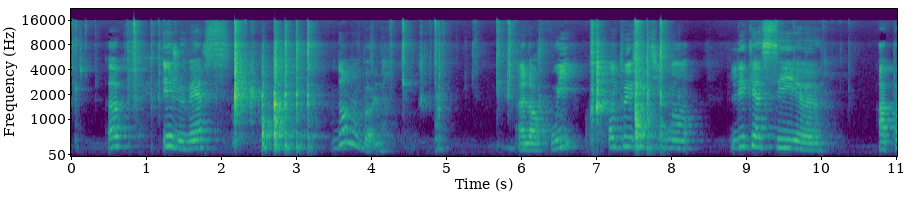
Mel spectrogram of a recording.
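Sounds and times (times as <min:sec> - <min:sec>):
woman speaking: 0:00.5 - 0:02.2, 0:03.5 - 0:04.4, 0:05.8 - 0:10.2, 0:10.8 - 0:11.0.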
